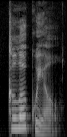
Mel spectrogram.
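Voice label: "colloquial", English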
